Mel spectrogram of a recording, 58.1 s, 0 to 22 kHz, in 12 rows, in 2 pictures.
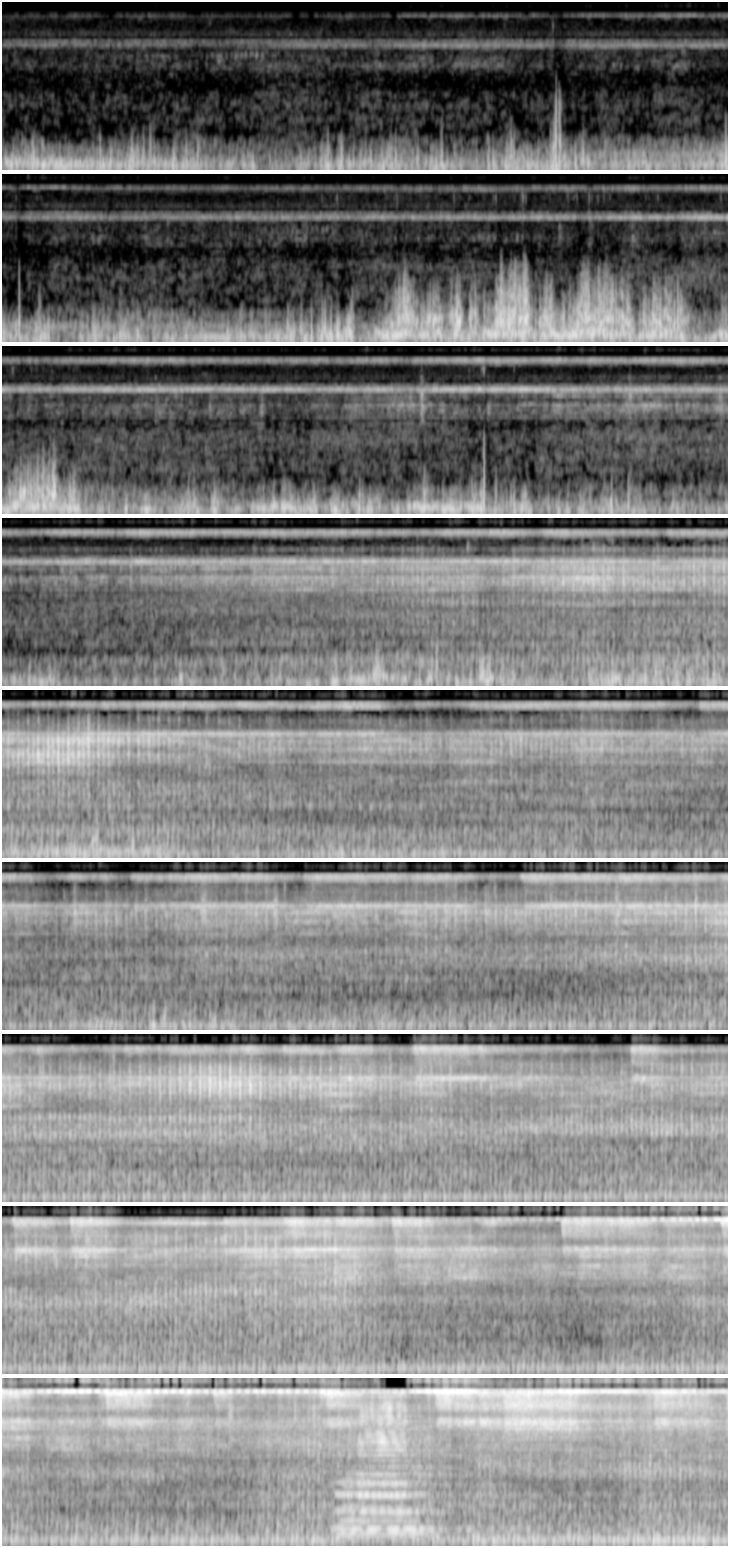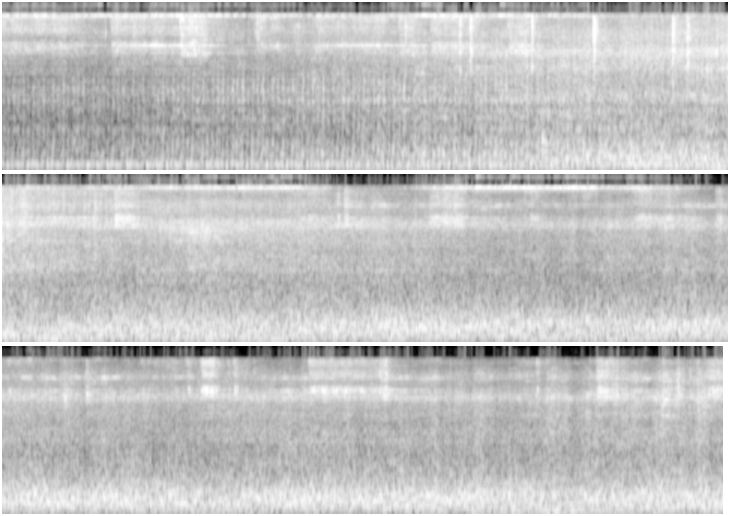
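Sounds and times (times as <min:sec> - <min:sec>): train engine and wheels rumbling: 0:00.0 - 0:58.0
train horn blast: 0:40.7 - 0:42.6.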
